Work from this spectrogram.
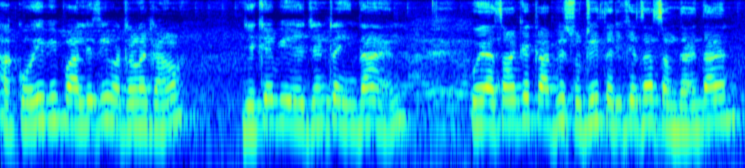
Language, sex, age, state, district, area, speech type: Sindhi, male, 60+, Uttar Pradesh, Lucknow, rural, spontaneous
